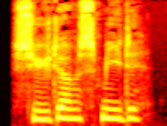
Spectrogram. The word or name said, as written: sygdomssmitte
